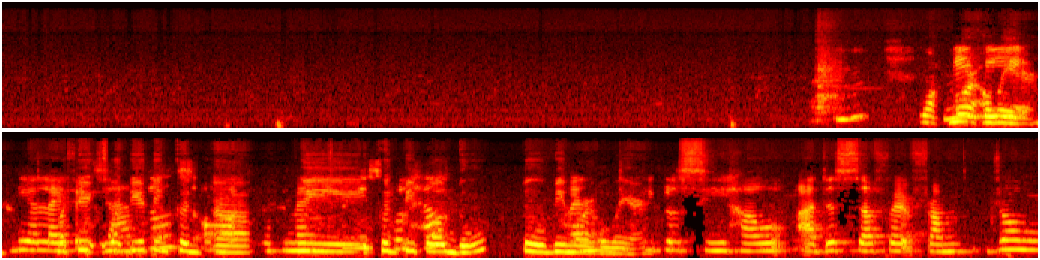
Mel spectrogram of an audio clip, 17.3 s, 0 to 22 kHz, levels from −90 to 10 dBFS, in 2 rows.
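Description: At 8.25 to 8.29 s there is a brief echo leak. A faint copy of the speech returns about 250 ms late, roughly 20 dB below the talker. The likely cause is a loudspeaker whose echo canceller let a scrap through.

Speech is then suppressed in double talk at 8.27 to 8.81, 9.36 to 10.43, 10.75 to 11.01, 11.45 to 12.16 and 13.28 to 14.17 s. The talker dips by roughly 10 to 20 dB in pieces. An echo canceller likely misread simultaneous talk as echo.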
